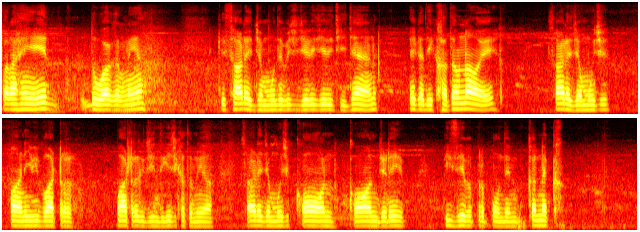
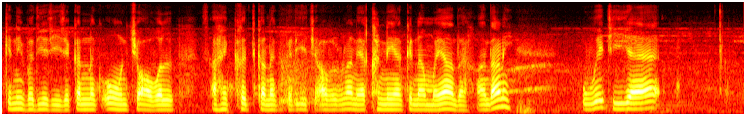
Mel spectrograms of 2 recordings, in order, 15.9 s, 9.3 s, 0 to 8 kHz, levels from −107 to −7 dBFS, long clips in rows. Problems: none marked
